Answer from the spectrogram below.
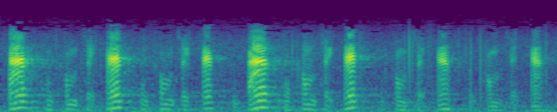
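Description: Ducks quack in a rapid, agitated series of about nine nasal calls, loud, with overlapping voices making the flock sound excited as the ducks swim back.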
